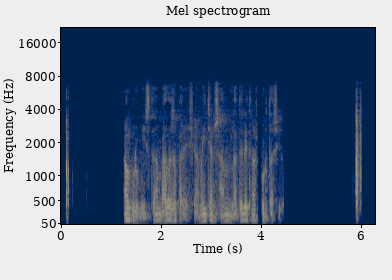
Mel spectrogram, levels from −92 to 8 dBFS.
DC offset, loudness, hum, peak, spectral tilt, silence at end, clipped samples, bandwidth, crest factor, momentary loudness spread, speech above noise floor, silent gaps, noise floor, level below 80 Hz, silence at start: under 0.1%; -35 LUFS; none; -6 dBFS; -5 dB/octave; 0.25 s; under 0.1%; 7.4 kHz; 30 dB; 9 LU; over 56 dB; 0.24-1.25 s, 4.54-5.83 s; under -90 dBFS; -72 dBFS; 0.1 s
